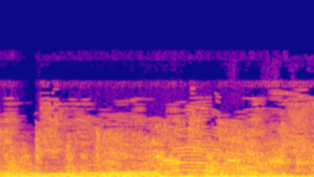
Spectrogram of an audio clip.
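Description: Loud rock music, with pitched lines sliding up and down through it.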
